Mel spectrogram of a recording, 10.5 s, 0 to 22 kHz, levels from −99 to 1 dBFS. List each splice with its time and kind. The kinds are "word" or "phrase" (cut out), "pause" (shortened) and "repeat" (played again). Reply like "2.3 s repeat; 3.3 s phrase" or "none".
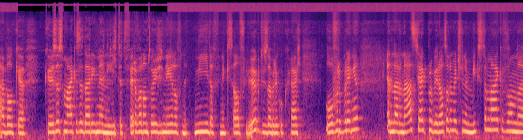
none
